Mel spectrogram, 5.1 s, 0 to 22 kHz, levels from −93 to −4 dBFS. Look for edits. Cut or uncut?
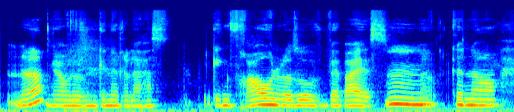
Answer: uncut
